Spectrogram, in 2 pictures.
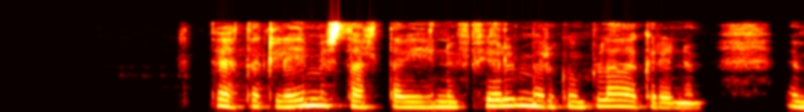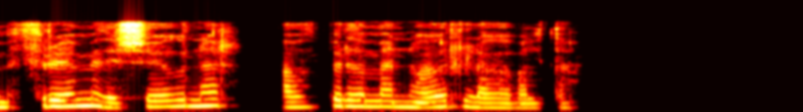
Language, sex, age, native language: Icelandic, female, 40-49, Icelandic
